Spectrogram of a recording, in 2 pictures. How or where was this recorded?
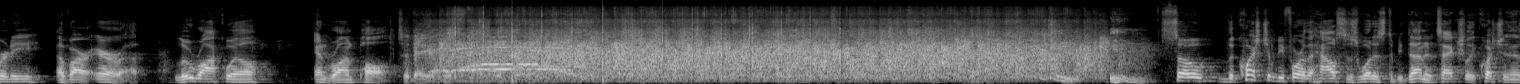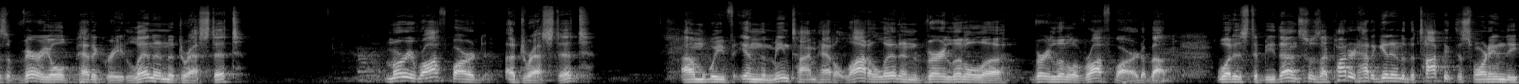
live audience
